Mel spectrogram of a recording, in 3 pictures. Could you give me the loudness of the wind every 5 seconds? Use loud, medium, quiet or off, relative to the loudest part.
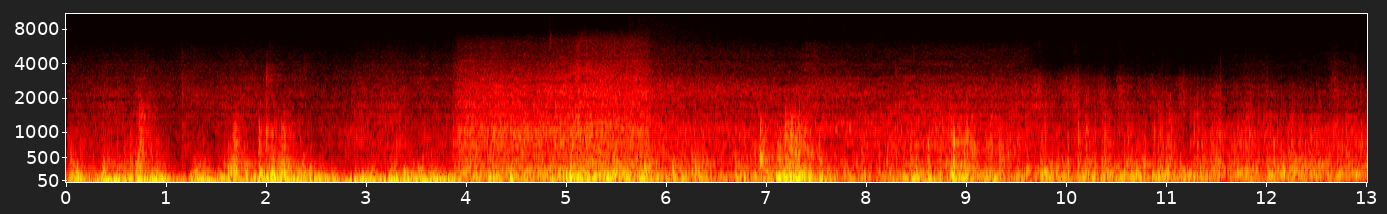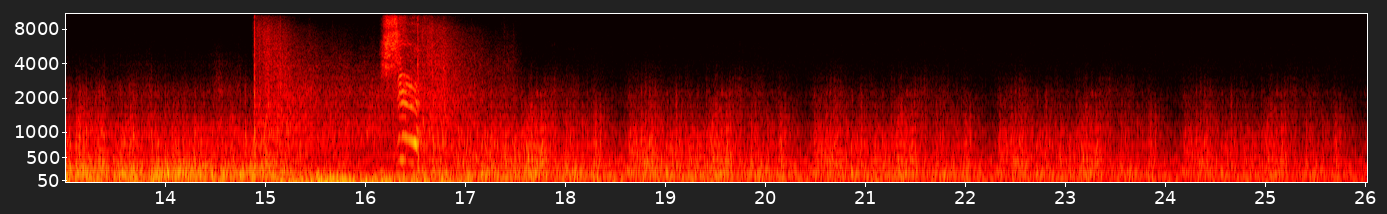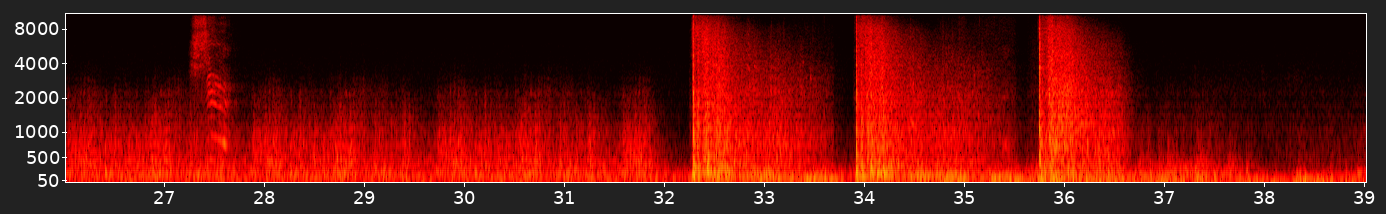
loud, loud, loud, medium, quiet, quiet, quiet, quiet.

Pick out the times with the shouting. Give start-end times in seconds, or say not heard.
16.1-16.6, 27.2-27.7.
